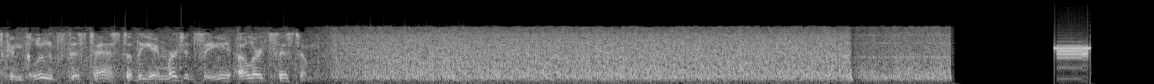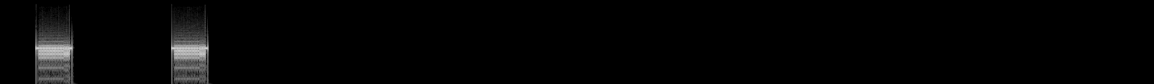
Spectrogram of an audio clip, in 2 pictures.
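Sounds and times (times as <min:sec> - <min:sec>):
static hiss: 0:00.0 - 0:09.6.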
